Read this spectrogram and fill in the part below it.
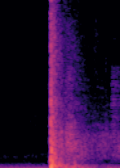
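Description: A single sharp gunshot cracks out in a survival racing video game, loud and close after near silence, followed by a brief decaying echo.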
